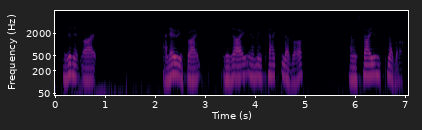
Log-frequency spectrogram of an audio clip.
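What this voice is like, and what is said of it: Unclear, tired-sounding voice. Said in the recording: “my voice is not clear today because I'm really exhausted today”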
